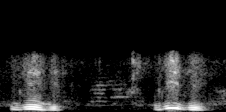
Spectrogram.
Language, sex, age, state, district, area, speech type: Urdu, male, 18-30, Bihar, Purnia, rural, conversation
